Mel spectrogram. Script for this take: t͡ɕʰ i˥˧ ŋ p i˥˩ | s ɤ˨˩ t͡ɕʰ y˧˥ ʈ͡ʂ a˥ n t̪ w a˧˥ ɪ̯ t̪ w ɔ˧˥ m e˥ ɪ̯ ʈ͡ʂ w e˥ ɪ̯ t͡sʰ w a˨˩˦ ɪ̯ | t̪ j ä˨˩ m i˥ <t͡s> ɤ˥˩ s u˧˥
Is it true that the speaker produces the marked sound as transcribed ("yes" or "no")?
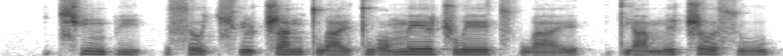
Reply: no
